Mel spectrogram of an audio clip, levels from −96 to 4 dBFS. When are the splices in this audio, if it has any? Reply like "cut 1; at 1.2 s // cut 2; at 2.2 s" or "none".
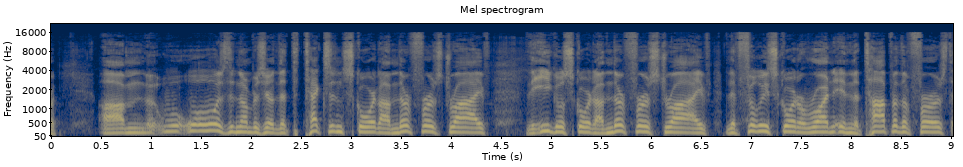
cut 1; at 6.7 s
